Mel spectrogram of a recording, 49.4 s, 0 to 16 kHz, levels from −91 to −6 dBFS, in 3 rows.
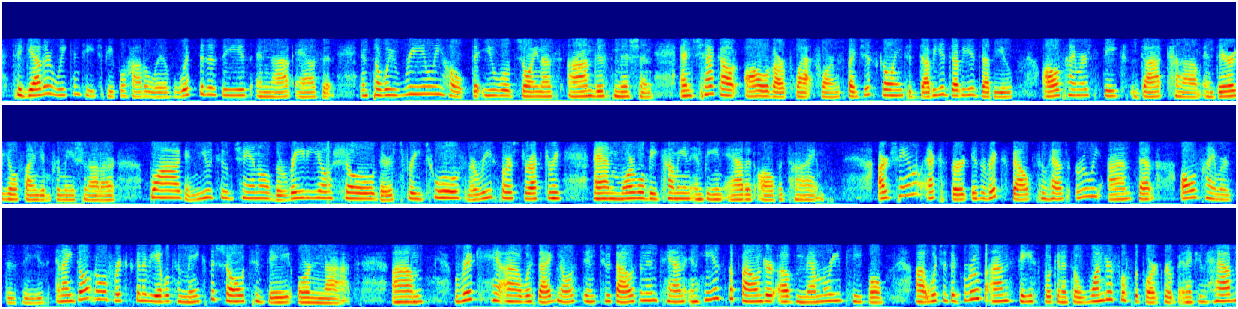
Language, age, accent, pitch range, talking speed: English, 50-69, American, 185-235 Hz, 160 wpm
